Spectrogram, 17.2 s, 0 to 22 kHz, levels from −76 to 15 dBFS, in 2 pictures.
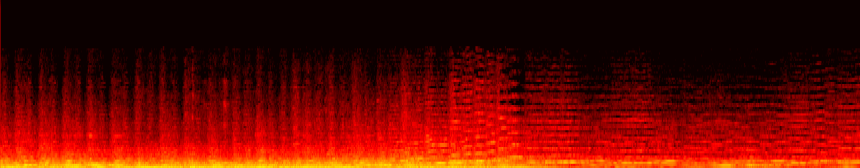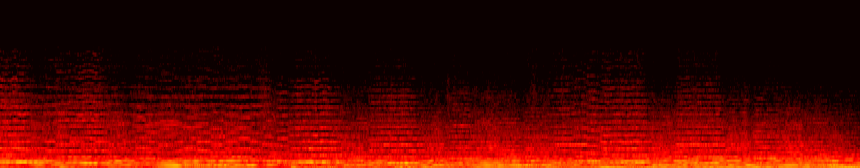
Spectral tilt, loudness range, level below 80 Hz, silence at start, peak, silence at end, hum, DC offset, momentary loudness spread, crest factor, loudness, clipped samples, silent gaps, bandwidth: -7 dB/octave; 11 LU; -28 dBFS; 0 s; -4 dBFS; 0 s; none; 0.3%; 12 LU; 16 dB; -21 LUFS; under 0.1%; none; 13 kHz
